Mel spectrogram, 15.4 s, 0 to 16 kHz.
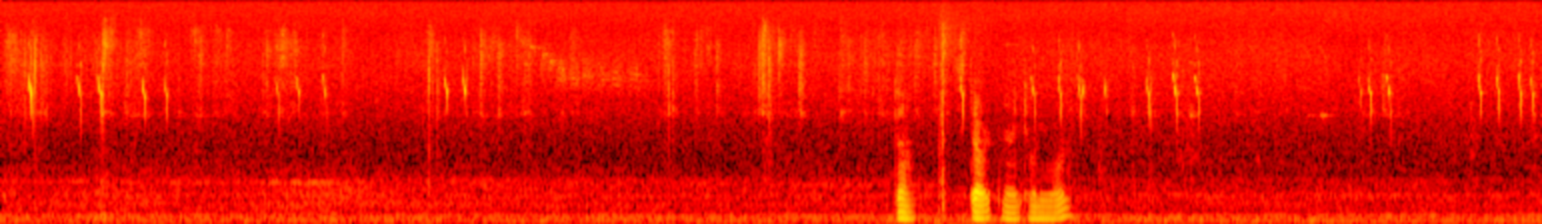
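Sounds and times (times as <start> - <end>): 
wild bird chirps used as a decoy: 0.0 - 3.4, 4.2 - 6.5, 9.0 - 15.4
speech: 9.0 - 10.9.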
